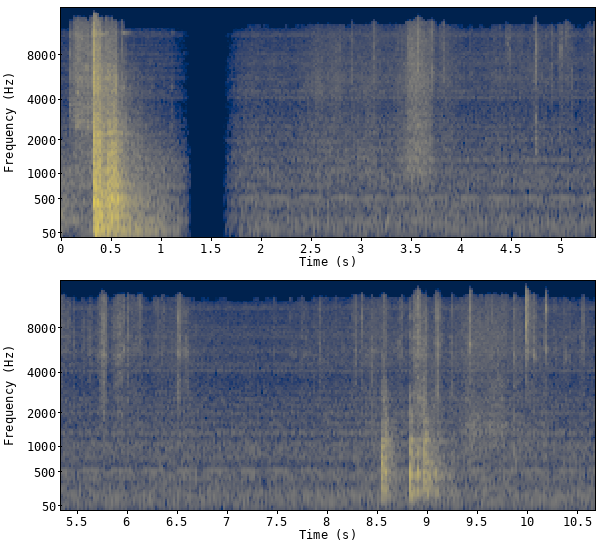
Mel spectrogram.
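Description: A door swings shut with a loud bang about half a second in. After a moment of dead silence come scattered light clicks and knocks of small picture cubes being picked up and set down in a wooden tray, with a quick cluster of sharper knocks near the end.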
